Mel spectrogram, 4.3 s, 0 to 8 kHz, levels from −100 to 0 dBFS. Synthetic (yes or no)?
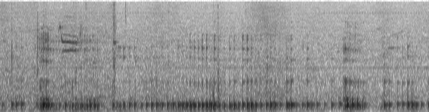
no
